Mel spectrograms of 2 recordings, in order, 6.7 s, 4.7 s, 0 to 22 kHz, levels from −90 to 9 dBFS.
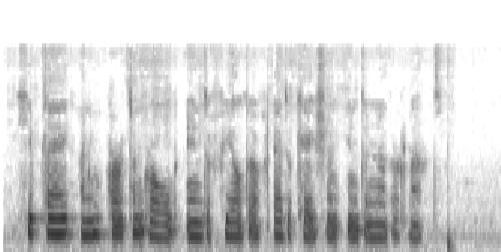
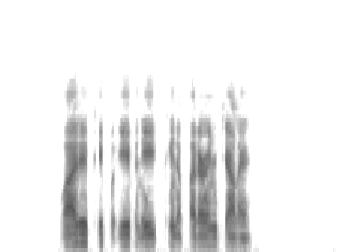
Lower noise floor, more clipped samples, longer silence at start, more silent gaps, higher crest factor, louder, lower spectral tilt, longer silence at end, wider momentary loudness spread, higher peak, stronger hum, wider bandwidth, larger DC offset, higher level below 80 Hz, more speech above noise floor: second, -59 dBFS vs under -90 dBFS; neither; second, 0.25 s vs 0.85 s; neither; second, 18 dB vs 24 dB; first, -25 LUFS vs -34 LUFS; first, -8 dB/octave vs -3 dB/octave; second, 0.65 s vs 1.4 s; first, 14 LU vs 11 LU; first, -6 dBFS vs -12 dBFS; neither; first, 11.5 kHz vs 7 kHz; neither; first, -56 dBFS vs -78 dBFS; second, 35 dB vs over 56 dB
